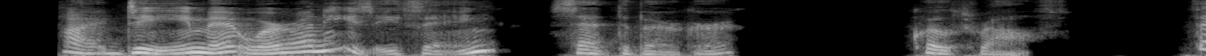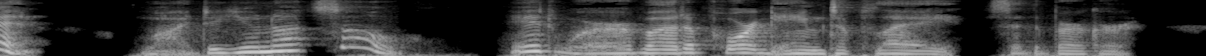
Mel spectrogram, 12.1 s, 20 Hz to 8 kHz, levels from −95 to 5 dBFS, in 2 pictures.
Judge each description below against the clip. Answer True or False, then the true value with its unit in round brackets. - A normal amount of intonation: False (6.9 semitones)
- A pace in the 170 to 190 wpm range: False (145 wpm)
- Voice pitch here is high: True (195 Hz)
